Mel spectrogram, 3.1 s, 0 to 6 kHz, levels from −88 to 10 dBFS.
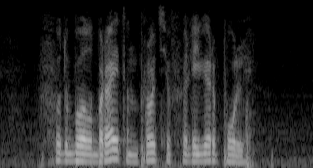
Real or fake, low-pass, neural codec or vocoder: real; 5.4 kHz; none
